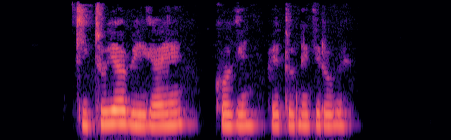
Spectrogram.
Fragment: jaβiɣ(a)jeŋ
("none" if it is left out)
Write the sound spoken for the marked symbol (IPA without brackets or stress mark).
a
